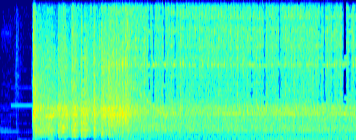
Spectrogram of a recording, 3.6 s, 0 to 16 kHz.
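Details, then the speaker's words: 2015 Audi TTS rollover project after JB Weld oil pan repair and key programming: starter whirs, engine catches cleanly and holds a steady even idle without shutting off; normal start and idle. "It runs, and it doesn't shut off."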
